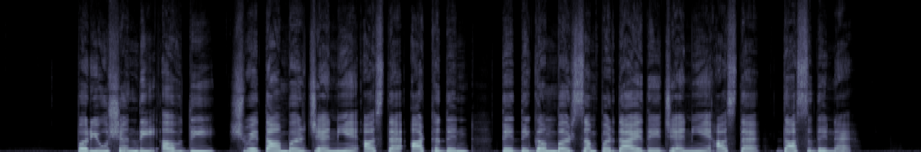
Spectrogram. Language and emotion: Dogri, neutral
